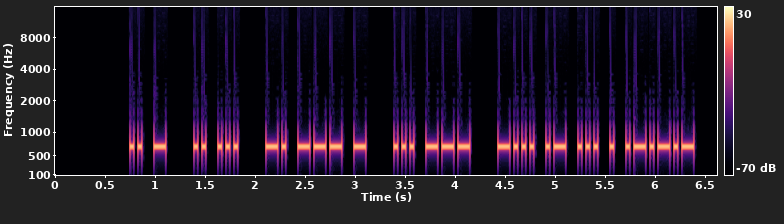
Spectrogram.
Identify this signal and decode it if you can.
Morse code, heard as a keyed tone, about 30 wpm, 700 Hz. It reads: IT IS NOT SO BASE.
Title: Sentences from Top 1000 Words - Review Part 1 - 30wpm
